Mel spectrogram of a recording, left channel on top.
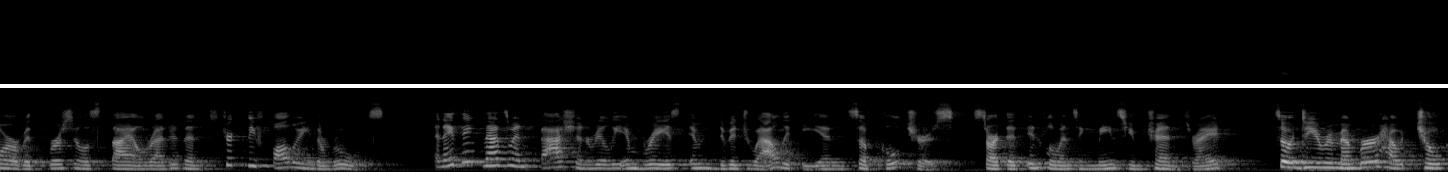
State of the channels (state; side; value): silent; left; 52 dB below the other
